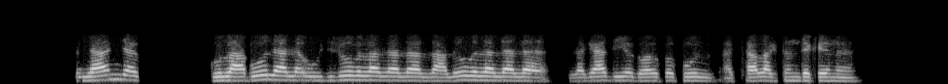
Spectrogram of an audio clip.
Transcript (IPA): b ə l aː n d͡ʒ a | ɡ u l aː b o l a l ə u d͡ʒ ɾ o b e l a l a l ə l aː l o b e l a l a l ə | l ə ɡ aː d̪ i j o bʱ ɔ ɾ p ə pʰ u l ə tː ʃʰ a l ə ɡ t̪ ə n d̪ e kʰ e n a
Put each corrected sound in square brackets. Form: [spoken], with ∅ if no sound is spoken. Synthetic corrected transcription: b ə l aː n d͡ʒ a | ɡ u l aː b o l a l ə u d͡ʒ ɾ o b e l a l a l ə l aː l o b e l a l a l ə | l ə ɡ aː d̪ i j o [ɡʱ] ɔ ɾ p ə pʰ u l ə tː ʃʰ a l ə ɡ t̪ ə n d̪ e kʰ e n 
